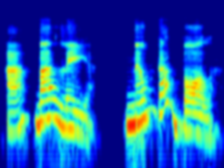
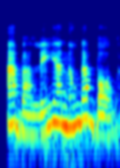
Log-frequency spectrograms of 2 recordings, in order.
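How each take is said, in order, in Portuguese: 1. É lida em um ritmo lento e normal. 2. É lida mais rápido do que da primeira vez.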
